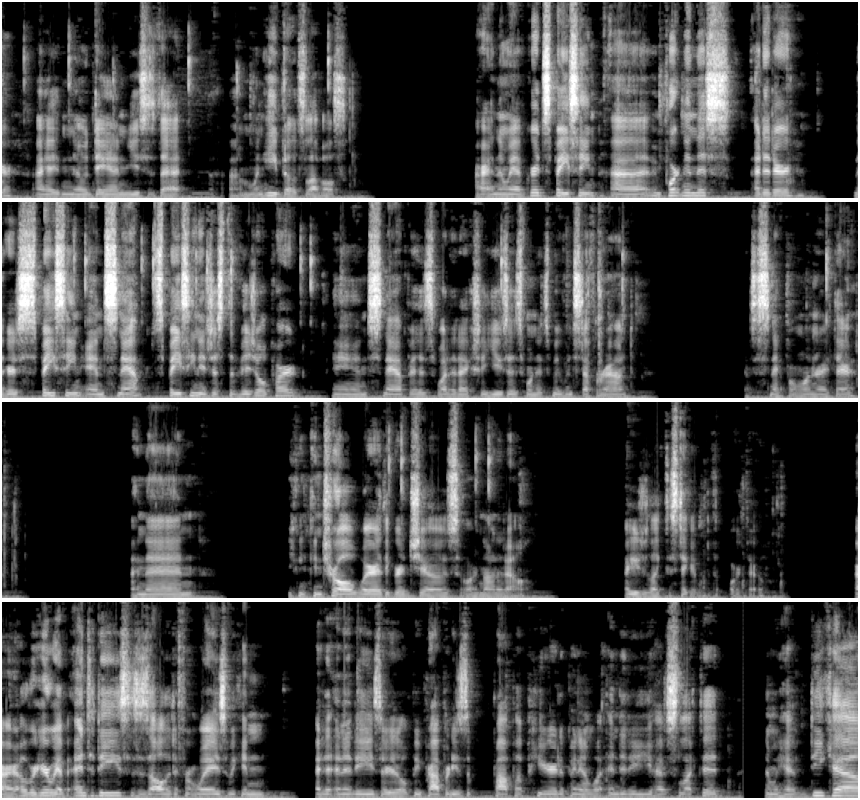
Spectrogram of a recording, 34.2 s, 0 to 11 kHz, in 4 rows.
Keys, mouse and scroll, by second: 0.2 alt+click, 0.9 alt+middle click, 1.1 alt+scroll down 1, 1.4 alt+click, 2.1 alt+middle click, 2.5 alt+scroll down 1, 2.8 alt+click, 7.2 middle click, 7.8-8.2 scroll up 1, 9.2 click, 10.5 right click, 12.3 click, 14.4 space, 14.7 right click, 19.7 click, 20.9 click.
